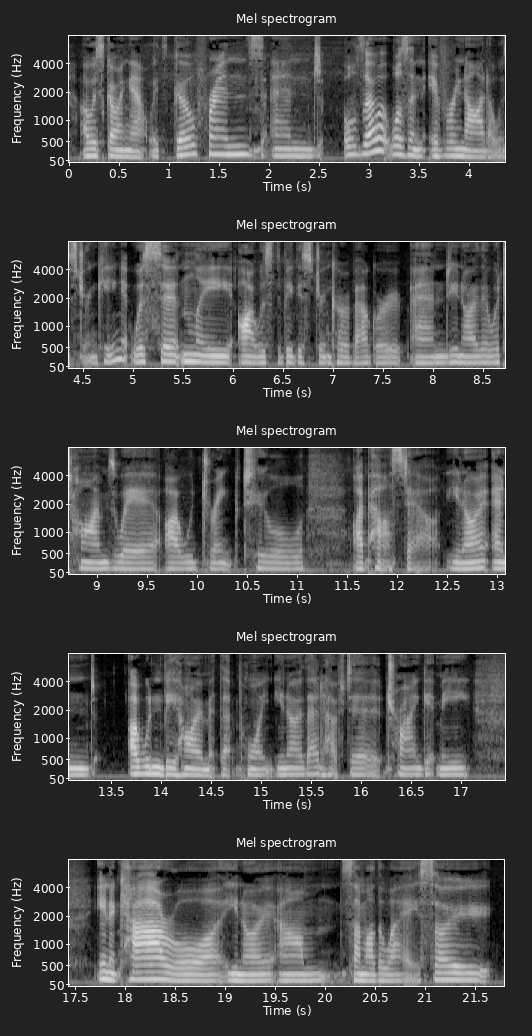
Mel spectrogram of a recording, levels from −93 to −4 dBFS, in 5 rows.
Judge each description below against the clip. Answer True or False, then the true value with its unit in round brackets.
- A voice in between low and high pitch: True (145 Hz)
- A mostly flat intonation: True (2.0 semitones)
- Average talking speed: True (195 wpm)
